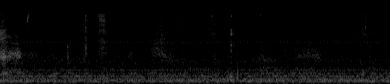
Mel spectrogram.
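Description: A pastry crunches as a man bites into it.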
